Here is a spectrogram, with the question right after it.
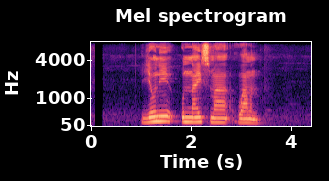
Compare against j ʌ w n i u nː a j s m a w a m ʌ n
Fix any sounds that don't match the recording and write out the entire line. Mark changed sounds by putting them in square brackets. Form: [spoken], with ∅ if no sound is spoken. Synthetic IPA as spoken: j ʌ w n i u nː a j s m a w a m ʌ n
